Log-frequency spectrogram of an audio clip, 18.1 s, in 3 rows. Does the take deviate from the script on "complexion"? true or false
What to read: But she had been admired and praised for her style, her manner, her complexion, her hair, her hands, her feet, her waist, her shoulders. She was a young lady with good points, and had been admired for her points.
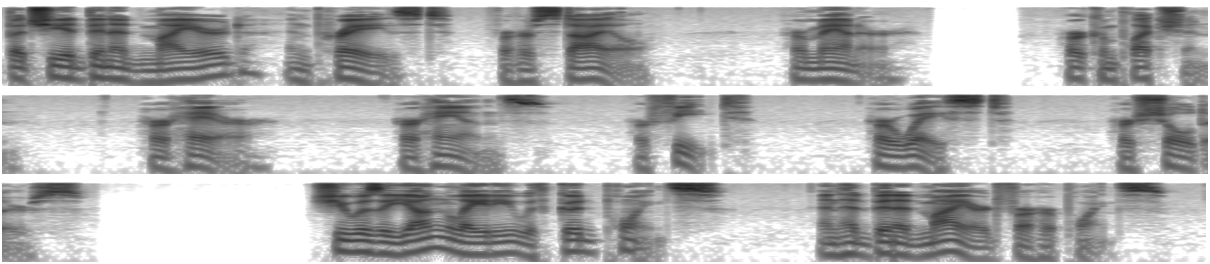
false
